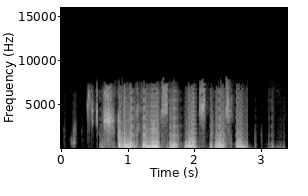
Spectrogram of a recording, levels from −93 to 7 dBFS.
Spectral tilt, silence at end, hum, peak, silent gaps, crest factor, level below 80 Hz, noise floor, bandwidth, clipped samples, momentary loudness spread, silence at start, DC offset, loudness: -5 dB/octave; 0.2 s; none; -2 dBFS; none; 18 dB; -40 dBFS; -48 dBFS; 8 kHz; under 0.1%; 12 LU; 0.2 s; under 0.1%; -19 LUFS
